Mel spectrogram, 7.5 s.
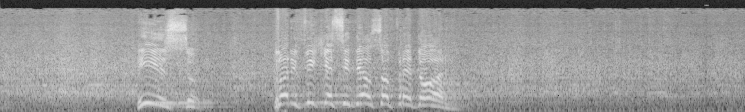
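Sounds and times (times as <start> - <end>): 
audience applauding: 0.0 - 7.4
speech: 1.4 - 4.7.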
